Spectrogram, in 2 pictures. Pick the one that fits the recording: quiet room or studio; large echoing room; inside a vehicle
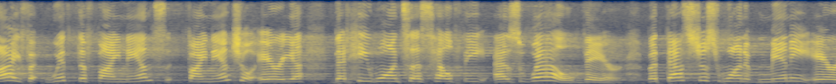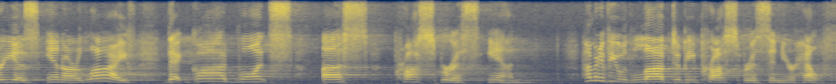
large echoing room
